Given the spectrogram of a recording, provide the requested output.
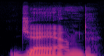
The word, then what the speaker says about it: jammed: the video screen jammed now we know it's a one syllable word because we only have one vowel sound represented by the a e d does not break off and create a second syllable because it's not preceded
